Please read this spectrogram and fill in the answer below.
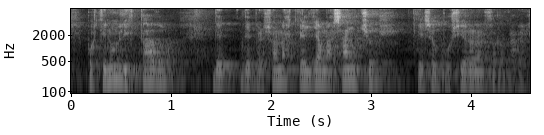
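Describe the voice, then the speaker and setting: A man talks at a very fast pace amid audible room echo and noticeable background noise. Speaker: philosopher giving a lecture. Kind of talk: lecture.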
